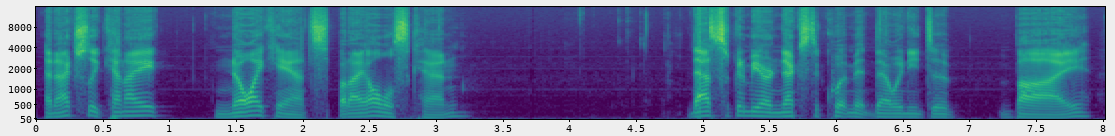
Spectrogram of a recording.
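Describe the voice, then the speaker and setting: A man with a robotic-sounding natural voice, giving casual live game commentary in a halting way, often rephrasing as he goes. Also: medium pitch, a bit bright, no echo, studio quality. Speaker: livestreamer playing an online role-playing game. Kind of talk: casual gameplay livestream commentary.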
